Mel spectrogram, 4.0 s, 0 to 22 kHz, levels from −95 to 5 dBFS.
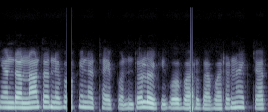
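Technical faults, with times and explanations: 1.00–1.09 s and 2.84–2.90 s, corrupt frame muted: the speech drops to complete silence for 90 ms and then 60 ms, cut off abruptly. This is consistent with the decoder rejecting damaged compressed frames and the player muting them. The waveform shows flat near-silent runs, and the spectrogram shows clean vertical full-band gaps. Timing around both gaps stays intact.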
